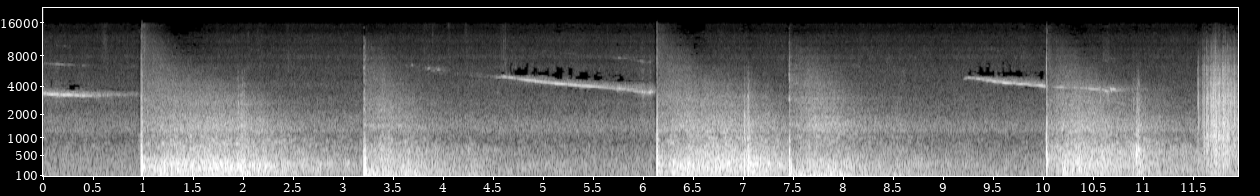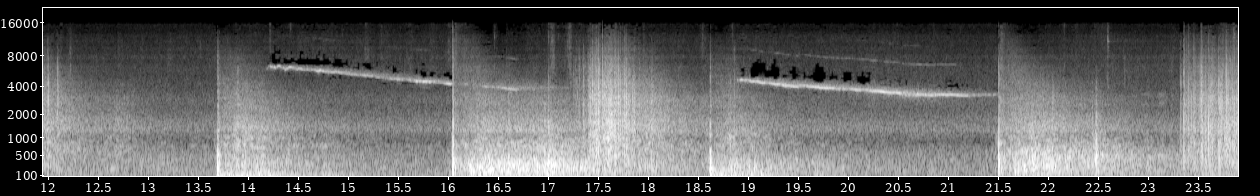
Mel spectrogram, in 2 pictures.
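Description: Fireworks burst with loud booms that echo around.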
